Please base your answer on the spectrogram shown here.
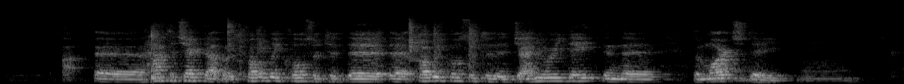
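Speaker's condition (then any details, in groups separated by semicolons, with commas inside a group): No condition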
